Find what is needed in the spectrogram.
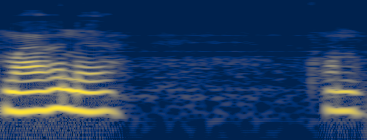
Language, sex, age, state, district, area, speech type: Bodo, male, 18-30, Assam, Udalguri, urban, spontaneous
